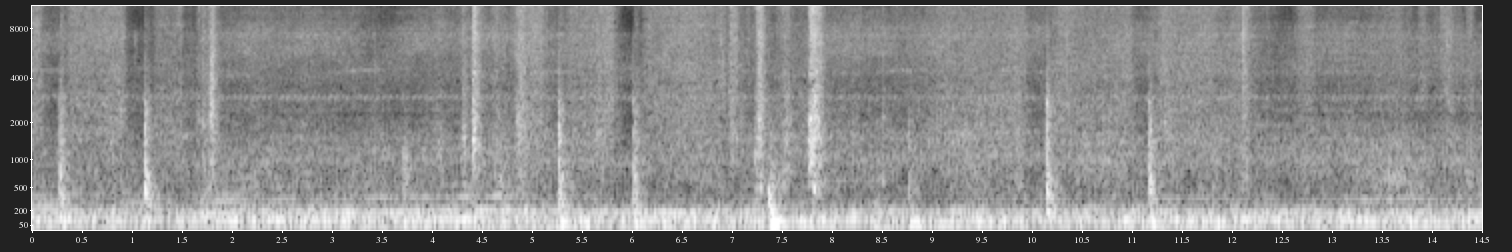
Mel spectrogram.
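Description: Vinyl wrap film being pressed and stretched onto a car door by hand and squeegee: faint scattered clicks and rubs, a dozen or so, over a low steady hum.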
